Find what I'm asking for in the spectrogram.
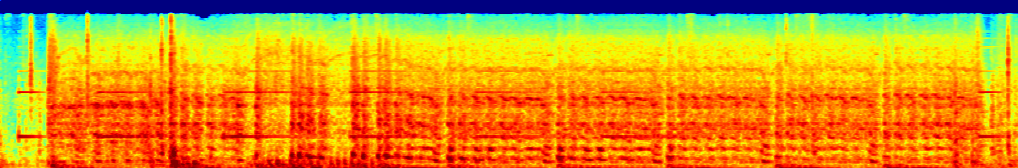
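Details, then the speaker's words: Jeep with weak battery, after remote start attempt: starter churns steadily about ten seconds with even cranking rhythm but engine never catches; cranks but won't start, cause not confirmed. "that's what I get. It wants to, but it won't."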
